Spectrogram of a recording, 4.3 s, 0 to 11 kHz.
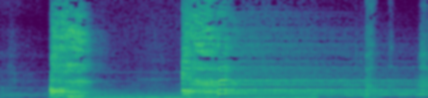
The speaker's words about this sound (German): Huster 2, bitte.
